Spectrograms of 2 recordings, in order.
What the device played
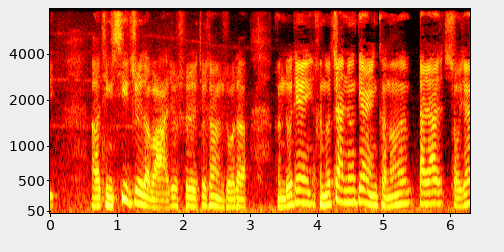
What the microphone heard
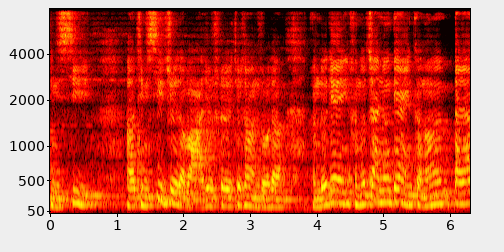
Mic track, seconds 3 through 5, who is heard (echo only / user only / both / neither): echo only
